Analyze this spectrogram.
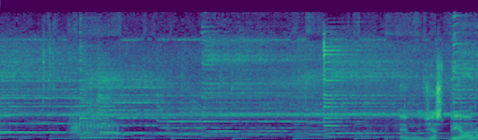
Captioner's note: horse snorts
